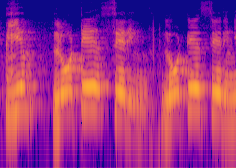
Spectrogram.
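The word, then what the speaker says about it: Lotay Tshering: भूटान का कैपिटल थिम्पू, भूटान के करेंसी नगल्ट्रम, भूटान के पीएम लोटे सेरिंग, लोटे सेरिंग। यहाँ पे टी साइलेंट है friends, लोटे सेरिंग, पीएम of Bhutan लोटे सेरिंग।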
